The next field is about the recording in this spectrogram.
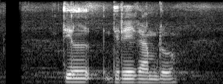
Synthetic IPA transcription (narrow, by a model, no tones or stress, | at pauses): t̪ild̪ʱeɾejɾamro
